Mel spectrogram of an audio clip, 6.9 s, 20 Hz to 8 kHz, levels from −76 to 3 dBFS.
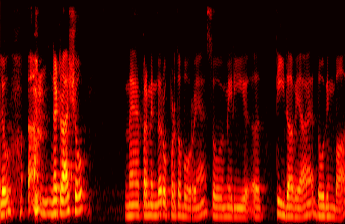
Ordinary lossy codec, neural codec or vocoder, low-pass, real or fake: none; none; 7.2 kHz; real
